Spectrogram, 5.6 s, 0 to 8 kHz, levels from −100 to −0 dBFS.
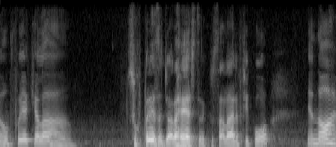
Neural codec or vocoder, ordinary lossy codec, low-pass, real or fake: none; none; none; real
